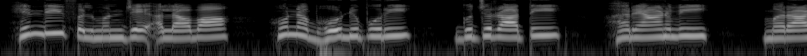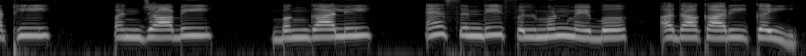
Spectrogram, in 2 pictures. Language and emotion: Sindhi, neutral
